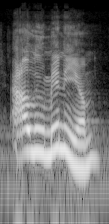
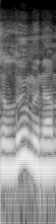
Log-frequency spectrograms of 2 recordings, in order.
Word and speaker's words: aluminium: all the same thing so this alum uh aluminium otherwise pronounced as aluminum as i always called it ever since i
